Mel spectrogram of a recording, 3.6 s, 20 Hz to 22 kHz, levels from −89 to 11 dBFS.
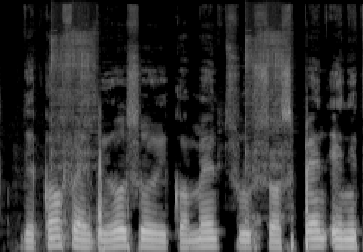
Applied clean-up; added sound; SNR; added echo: classical method Wiener filter.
